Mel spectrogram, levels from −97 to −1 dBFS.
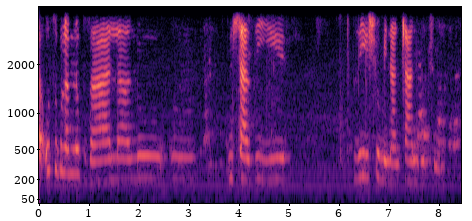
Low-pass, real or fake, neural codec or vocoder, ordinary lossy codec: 3.6 kHz; real; none; none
